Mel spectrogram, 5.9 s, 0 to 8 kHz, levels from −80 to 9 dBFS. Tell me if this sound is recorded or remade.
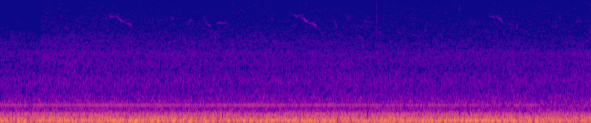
recorded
